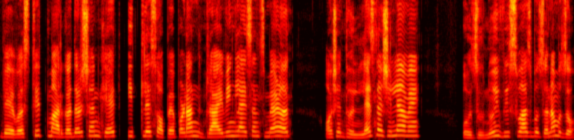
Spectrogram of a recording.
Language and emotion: Goan Konkani, surprised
